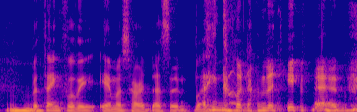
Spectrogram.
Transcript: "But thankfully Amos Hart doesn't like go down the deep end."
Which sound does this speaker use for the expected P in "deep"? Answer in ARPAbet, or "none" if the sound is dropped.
F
